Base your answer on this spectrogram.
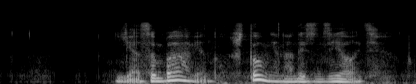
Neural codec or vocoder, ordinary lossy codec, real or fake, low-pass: codec, 16 kHz, 4.8 kbps, FACodec; none; fake; 7.2 kHz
